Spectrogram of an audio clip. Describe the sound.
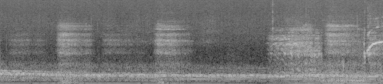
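Horse whinnies and snorts as a horse is untied and mounted: a few short, bright neighing bursts rising above a continuous low, steady background hum.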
